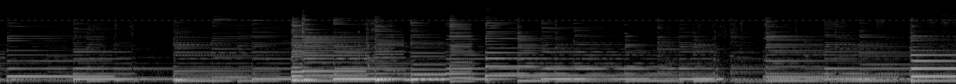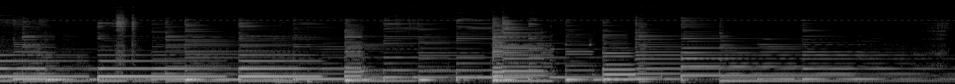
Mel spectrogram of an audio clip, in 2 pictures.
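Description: Acoustic guitar played through a blues turnaround in E, picked notes ringing and overlapping as the pitches move.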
